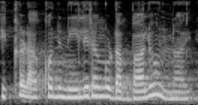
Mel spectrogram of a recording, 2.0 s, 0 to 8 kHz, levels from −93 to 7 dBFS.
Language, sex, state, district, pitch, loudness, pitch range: Telugu, female, Telangana, Komaram Bheem, 240 Hz, -15 LUFS, 200-255 Hz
